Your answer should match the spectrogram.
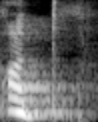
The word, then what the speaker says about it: अतः: या जैसे हम लिखते हैं अत, लेकिन अगर विसर्ग जोड़ देंगे तो ये क्या बन जाता है, अतः।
